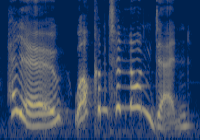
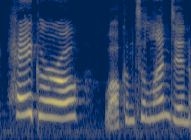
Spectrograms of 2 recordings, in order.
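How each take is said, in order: First: High, prim put-on British hello, rising at the end; a second, posher try at a fake British accent; mock British accent. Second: High, loud, chirpy put-on British greeting from the birds; a playful fake British accent; mock British accent. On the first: Birds welcoming her to London in a prim mock British accent. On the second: Birds greeting the American mum in mock British accent. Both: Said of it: "Don't make fun of my accent".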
